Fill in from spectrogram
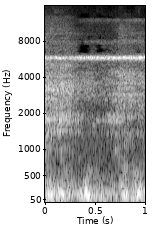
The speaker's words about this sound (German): Fährt der Bus los? Das ist jetzt übrigens der Zug, nicht der Bus. Ich rede vom Bus. Das ist was ganz anderes. Egal. Also, das, was ihr hört, ist der Zug. So. Aber der Bus hat jetzt nicht so gequietscht.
